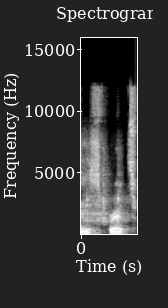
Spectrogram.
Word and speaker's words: spritz: because I couldn't say spritz How are spritz. you supposed to say it? Well, I think they want you to roll your R a little bit, and I just can't do Spritz?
